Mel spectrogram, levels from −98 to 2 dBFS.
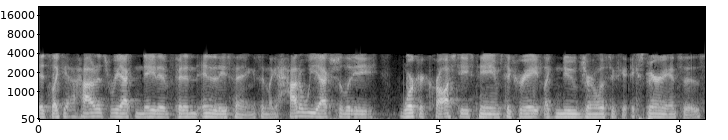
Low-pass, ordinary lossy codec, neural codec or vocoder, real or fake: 7.2 kHz; AAC, 16 kbps; none; real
